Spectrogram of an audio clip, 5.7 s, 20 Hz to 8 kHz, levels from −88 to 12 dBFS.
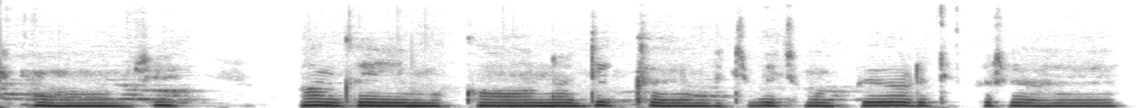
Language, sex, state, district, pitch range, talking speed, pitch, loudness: Rajasthani, female, Rajasthan, Nagaur, 210-230 Hz, 55 wpm, 220 Hz, -14 LUFS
